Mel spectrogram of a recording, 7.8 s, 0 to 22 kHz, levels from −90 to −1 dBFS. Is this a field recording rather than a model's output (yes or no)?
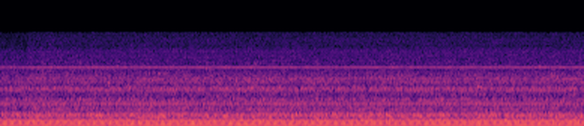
yes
